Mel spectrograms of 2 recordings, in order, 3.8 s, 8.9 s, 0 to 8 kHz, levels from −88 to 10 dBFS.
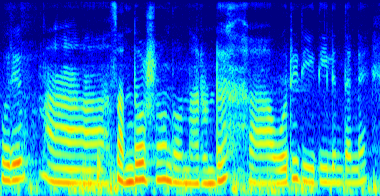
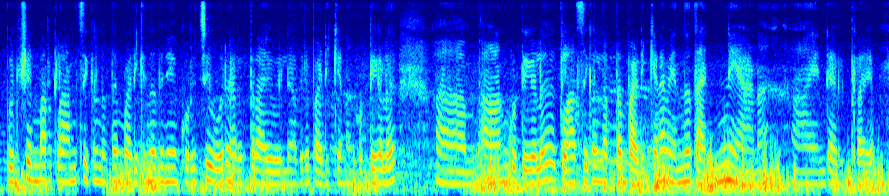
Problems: background sounds at intervals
